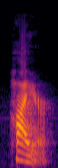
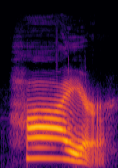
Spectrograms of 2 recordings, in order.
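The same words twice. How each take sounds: First: The word is said quickly, nearly one syllable. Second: The word is said slowly, almost two syllables. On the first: "When you say it a little bit faster" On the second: "when we slow it down a little bit"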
